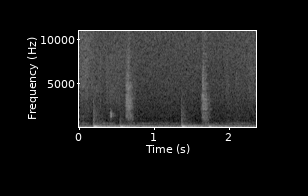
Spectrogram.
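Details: Simulated ASMR role-play stethoscope heart exam while the patient holds their breath after slow, quiet breathing: soft, low lub-dub heart sounds, two beats at about 50 a minute, quiet room.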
